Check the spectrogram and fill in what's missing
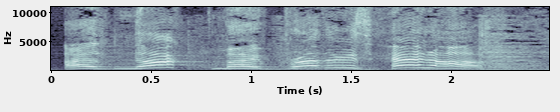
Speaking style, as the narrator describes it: said between sobs

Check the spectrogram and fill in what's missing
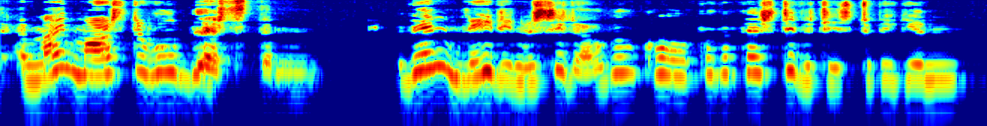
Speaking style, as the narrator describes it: Zobi said

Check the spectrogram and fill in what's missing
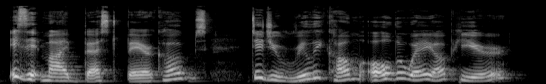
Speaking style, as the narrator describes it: boomed

